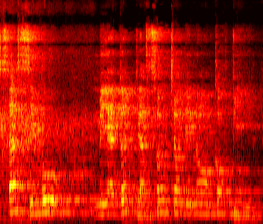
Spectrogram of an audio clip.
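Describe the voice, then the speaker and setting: Brief: young Congolese stand-up comic with a Congolese French accent, high-pitched and teasing, heard from a distance in a big hall. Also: male voice, level tone, brisk, a crowd in the background, noisy background. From Republic of the Congo. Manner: playful, teasing the audience, mimics voices. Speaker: stand-up comedian. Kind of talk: live stand-up routine. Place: large hall on stage. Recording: echoey hall mic from far off.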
